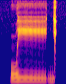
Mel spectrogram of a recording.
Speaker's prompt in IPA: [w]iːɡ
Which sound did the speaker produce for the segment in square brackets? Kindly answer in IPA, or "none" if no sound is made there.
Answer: w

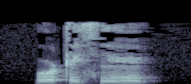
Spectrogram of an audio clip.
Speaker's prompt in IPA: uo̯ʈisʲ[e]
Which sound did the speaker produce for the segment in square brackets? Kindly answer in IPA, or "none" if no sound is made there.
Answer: ẽ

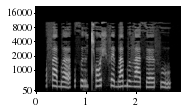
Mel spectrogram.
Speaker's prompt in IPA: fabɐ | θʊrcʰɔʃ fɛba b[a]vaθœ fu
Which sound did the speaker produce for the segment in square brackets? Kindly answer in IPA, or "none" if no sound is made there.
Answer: ə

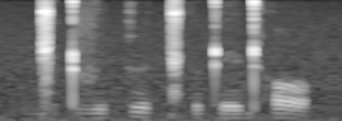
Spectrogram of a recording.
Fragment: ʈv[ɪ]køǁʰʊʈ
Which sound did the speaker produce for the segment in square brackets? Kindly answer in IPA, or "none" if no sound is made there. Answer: ɪ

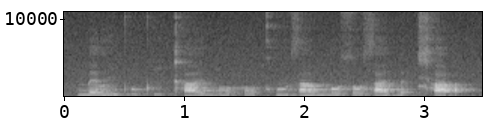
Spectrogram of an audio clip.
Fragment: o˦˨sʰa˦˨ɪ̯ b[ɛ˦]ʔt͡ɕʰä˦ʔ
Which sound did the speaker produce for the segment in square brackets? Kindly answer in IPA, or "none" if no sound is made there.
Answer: ɛ˦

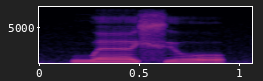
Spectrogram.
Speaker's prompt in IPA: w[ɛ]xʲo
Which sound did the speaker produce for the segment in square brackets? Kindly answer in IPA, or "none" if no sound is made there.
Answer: ɛ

